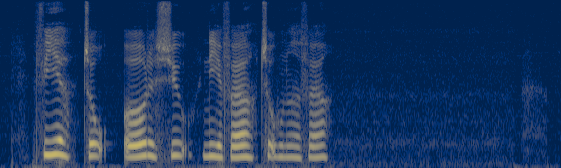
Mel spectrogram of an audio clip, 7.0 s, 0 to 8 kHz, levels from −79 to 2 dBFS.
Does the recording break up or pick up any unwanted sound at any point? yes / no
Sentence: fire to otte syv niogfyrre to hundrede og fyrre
no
